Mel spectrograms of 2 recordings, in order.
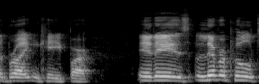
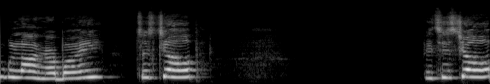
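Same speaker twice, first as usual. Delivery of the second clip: very high-pitched Cork Irish accent; 10 semitones higher than usual. Irish speaker trying out a Cork accent while quoting someone, Cork accent. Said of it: "how can I do a Cork accent?".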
